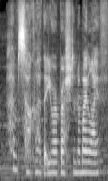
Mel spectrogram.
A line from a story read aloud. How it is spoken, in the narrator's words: she whispered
